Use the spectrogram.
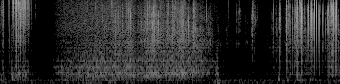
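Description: Cupped hands gather small solid wooden beads and pour them onto a fluffy blanket. A short bright burst of clicking rattle is followed by a brief hush, then a long, soft, steady pour and rustle. The clip ends with denser, crisp high clicks as the beads tumble together.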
